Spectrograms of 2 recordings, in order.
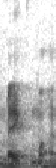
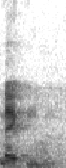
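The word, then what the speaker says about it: McMahon: हालांकि इसका सही प्रोनाउंसिएशन मैकमोहन है, क्योंकि मैकमोहन शब्द हमारे हिंदी में लोग ज़्यादा बोलते हैं, जबकि उसका रियल में प्रोनाउंसिएशन है मैकमोहन।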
